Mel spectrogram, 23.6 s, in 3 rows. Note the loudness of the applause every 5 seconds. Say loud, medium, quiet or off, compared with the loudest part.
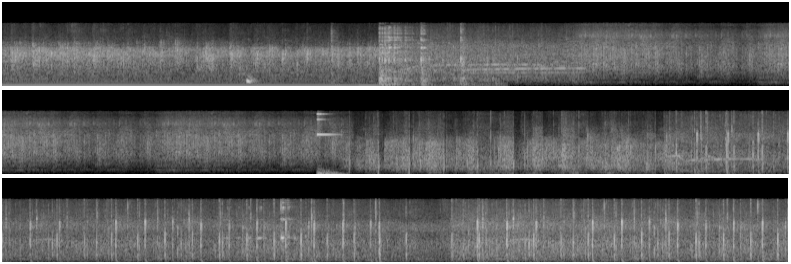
loud, medium, medium, loud, loud.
